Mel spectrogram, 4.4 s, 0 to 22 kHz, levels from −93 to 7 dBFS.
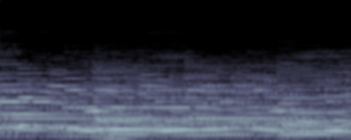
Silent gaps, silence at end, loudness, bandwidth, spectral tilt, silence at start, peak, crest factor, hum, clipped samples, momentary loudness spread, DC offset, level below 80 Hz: none; 0 s; -29 LUFS; 5 kHz; -10 dB/octave; 0 s; -14 dBFS; 14 dB; none; under 0.1%; 5 LU; under 0.1%; -54 dBFS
